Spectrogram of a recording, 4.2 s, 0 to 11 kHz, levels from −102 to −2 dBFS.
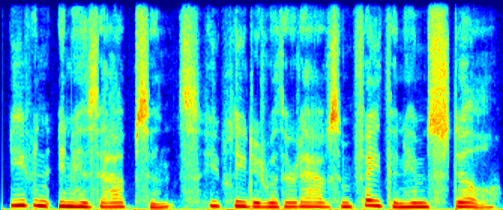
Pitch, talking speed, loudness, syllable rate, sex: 215 Hz, 215 wpm, -15 LUFS, 4.9 syllables/s, female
